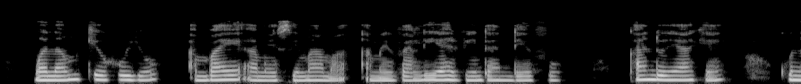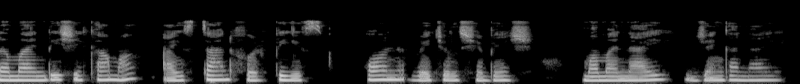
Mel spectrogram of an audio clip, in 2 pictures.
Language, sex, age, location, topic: Swahili, female, 25-35, Kisii, government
